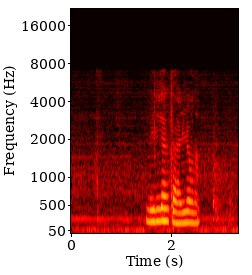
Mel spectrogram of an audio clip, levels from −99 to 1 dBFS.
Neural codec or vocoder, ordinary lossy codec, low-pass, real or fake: codec, 44.1 kHz, 2.6 kbps, SNAC; none; 7.2 kHz; fake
